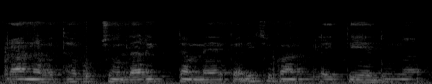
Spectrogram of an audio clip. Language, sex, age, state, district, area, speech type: Manipuri, male, 18-30, Manipur, Tengnoupal, rural, spontaneous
